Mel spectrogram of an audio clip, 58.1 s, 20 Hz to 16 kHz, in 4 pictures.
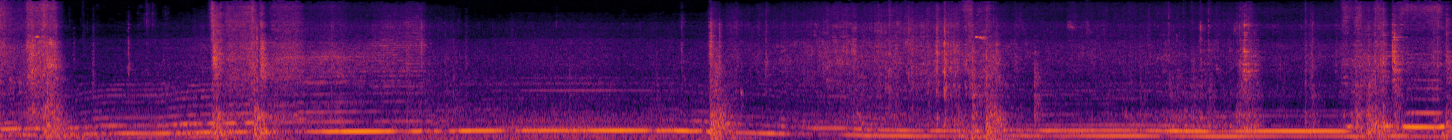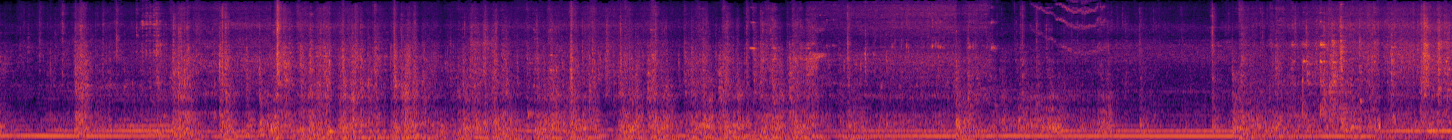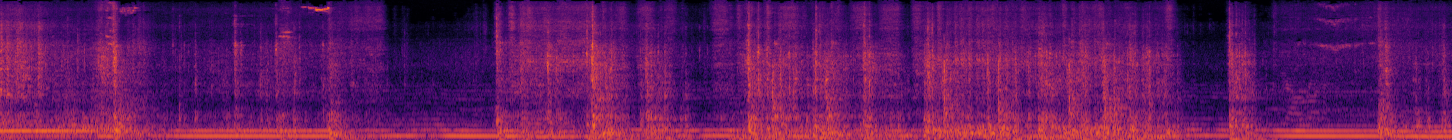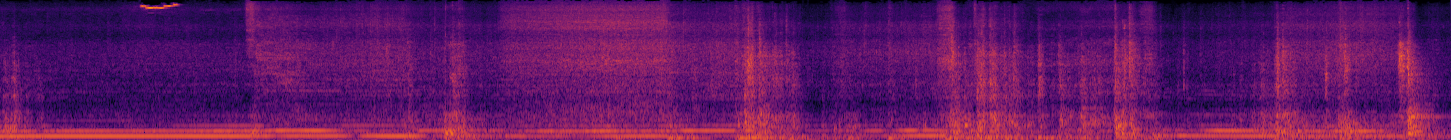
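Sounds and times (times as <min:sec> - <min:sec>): cart tippers clanking and banging: 0:00.0 - 0:58.0
garbage truck engine and hydraulics: 0:00.0 - 0:58.0.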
